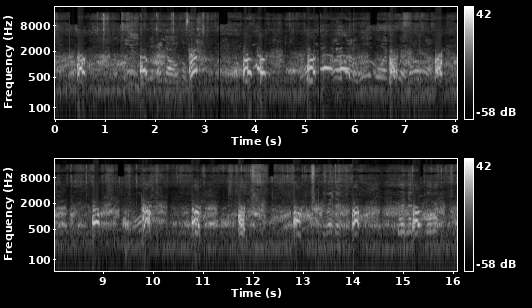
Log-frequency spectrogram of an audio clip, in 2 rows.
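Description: Leashed police K-9 barking over and over, about one to two short barks a second with hardly a break, as it guards suspects being taken into custody.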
